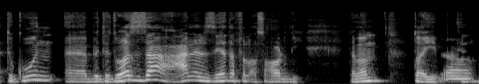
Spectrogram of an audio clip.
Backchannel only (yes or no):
yes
